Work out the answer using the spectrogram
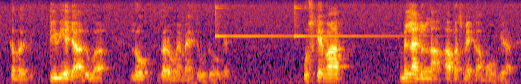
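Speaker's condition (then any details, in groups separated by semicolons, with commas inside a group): No condition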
